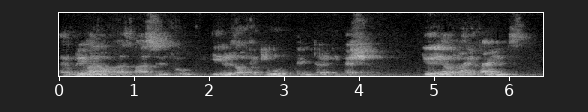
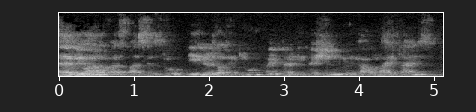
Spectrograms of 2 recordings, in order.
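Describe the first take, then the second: First: It is said slowly and deliberately. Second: It is said at a normal, quicker pace.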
